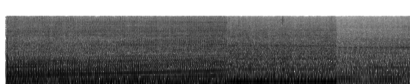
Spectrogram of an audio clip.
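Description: Motor vehicle engine running with road noise, its pitch falling slowly over the first three seconds. The sound changes abruptly twice, about three and a half and five seconds in, to a steadier deep hum and then a quieter engine.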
